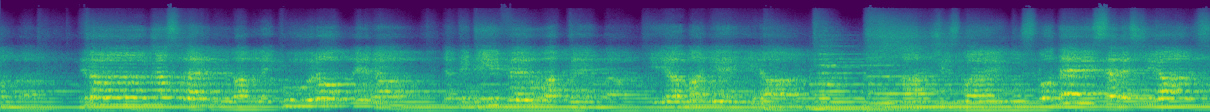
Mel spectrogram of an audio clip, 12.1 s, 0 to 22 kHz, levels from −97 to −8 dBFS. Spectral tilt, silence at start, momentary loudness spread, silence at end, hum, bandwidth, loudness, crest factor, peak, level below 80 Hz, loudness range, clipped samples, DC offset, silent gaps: -6 dB/octave; 0 s; 8 LU; 0 s; none; 13.5 kHz; -18 LUFS; 18 dB; 0 dBFS; -38 dBFS; 3 LU; under 0.1%; under 0.1%; none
